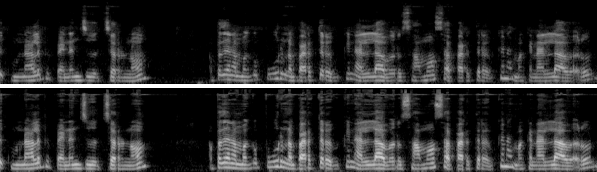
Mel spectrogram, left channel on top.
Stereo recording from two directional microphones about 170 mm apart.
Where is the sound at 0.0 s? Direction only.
50° right (ahead or behind).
